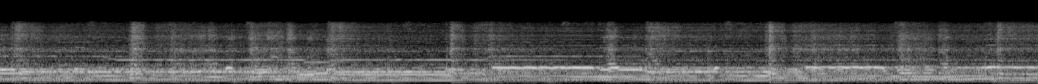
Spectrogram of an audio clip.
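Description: Live music through PA speakers: an end-blown wooden flute plays a slow melody of long held notes that change every second or two, over an amplified backing accompaniment with occasional percussive hits.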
